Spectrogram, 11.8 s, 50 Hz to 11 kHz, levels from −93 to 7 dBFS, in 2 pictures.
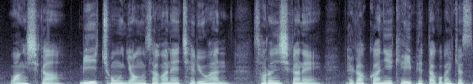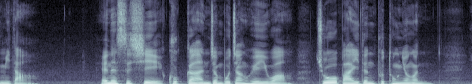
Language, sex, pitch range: Korean, male, 120-155 Hz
